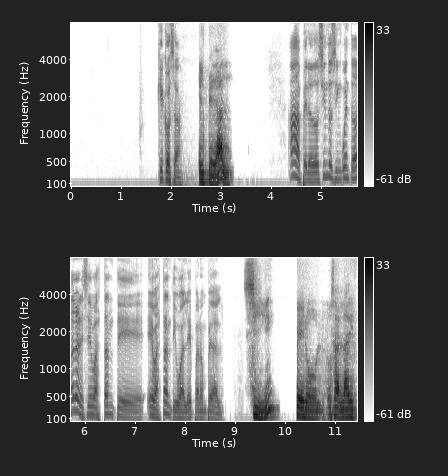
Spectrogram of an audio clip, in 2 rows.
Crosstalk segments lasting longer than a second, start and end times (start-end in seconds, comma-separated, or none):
none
